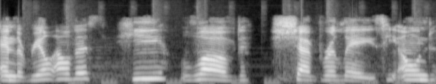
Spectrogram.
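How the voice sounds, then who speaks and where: Music plays in the background. A woman speaks at a medium pitch with ordinary variation. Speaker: automotive show host. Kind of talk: storytelling narration to camera.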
